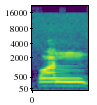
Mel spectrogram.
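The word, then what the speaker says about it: Juan: I've only read the name it's pronounced it's spelled like Spanish Wan than honor one Thornhill that's my free safety I wanted to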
